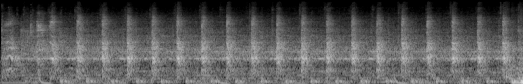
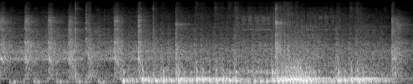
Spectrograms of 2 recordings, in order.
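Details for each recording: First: 2015 Honda CBR300R, 4,000 miles, sat almost two years, after replacing fuel pump, injector and fuel filter and cleaning tank rust, mid-grade fuel: steady even ticking idle about four pulses a second, then revs up cleanly and settles; runs healthy. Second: 2015 Honda CBR300R with 4,000 miles, sat nearly two years and won't start. On starting fluid sprayed into the intake with the throttle open, it cranks, catches and revs unevenly, then dies; suspected bad fuel pump, injector or filter.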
